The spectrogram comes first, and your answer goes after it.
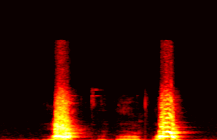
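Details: A Pembroke Welsh Corgi under a bed gives two sharp, loud barks about one second apart, with a short low growl rumbling between them in a quiet room.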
